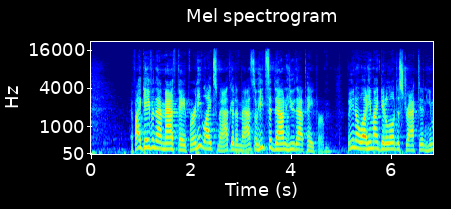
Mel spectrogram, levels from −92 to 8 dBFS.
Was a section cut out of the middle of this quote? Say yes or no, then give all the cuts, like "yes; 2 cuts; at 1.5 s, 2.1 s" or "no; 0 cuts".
yes; 2 cuts; at 2.7 s, 3.9 s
